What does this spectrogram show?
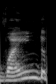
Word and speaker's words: wind: तो WIND इसे pronounce करते हैं विंड, जिसका मतलब होता है हवा, और WIND इसे हम वाइंड भी प्रोनाउंस करते हैं, जिसका मतलब होता है गोल गोल लपकर रखना, राइट।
